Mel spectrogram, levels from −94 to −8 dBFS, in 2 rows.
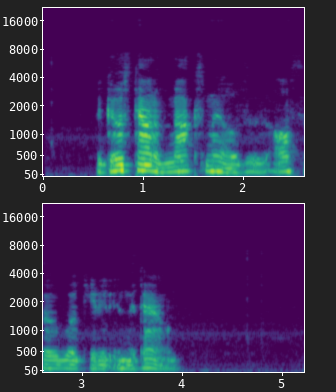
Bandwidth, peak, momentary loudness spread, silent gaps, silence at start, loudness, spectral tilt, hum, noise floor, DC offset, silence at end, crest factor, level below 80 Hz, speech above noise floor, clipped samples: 5.4 kHz; -6 dBFS; 15 LU; none; 0.55 s; -28 LUFS; -11 dB/octave; none; -74 dBFS; under 0.1%; 1.3 s; 22 dB; -58 dBFS; 47 dB; under 0.1%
